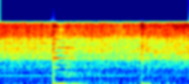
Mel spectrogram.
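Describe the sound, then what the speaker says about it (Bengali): Chopped tomatoes fry with ginger, garlic and onions in a pan for paneer bhurji, making a loud, continuous sizzle with two brief stirring scrapes, and no voices. "টমেটো দিয়ে ভালো করে ভেজে নেবো।"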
